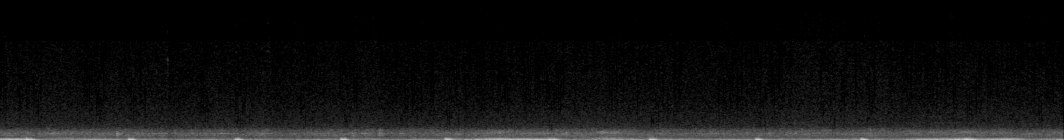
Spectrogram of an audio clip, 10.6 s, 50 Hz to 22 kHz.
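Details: 35-year-old male, self-recorded at the bicuspid/mitral valve area on waking in the morning: regular low thumps about 58 a minute over steady hum, slower swells of breath noise; slow steady heart sounds.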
